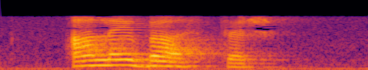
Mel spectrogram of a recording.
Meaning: alabaster
- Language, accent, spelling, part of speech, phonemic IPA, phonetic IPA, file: Armenian, Eastern Armenian, ալեբաստր, noun, /ɑleˈbɑstəɾ/, [ɑlebɑ́stəɾ], Hy-ալեբաստր.ogg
